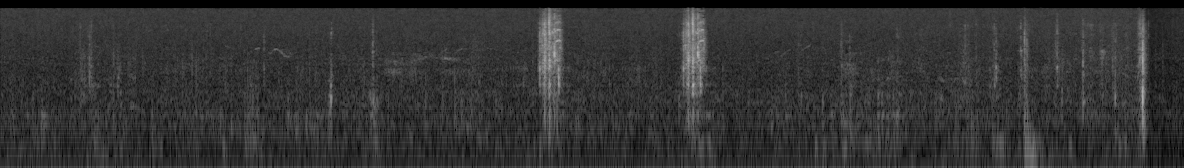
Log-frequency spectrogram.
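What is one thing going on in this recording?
An elephant's heavy footsteps crunch through dry grass.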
